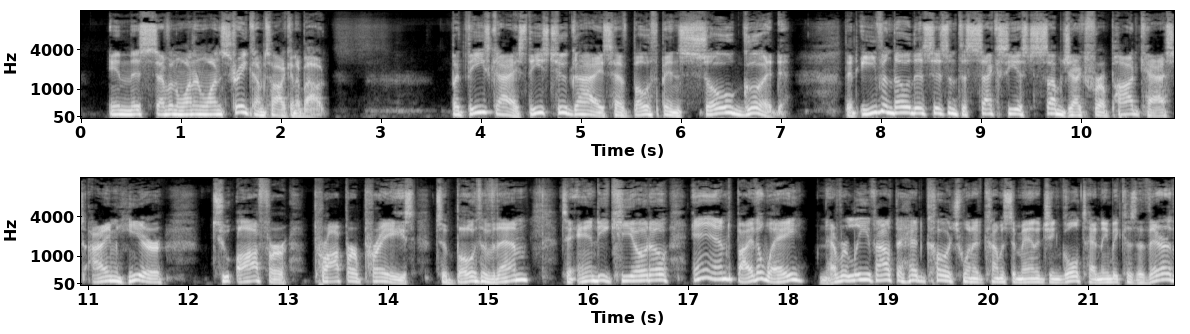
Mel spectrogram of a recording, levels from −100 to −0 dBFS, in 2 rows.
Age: 40-59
